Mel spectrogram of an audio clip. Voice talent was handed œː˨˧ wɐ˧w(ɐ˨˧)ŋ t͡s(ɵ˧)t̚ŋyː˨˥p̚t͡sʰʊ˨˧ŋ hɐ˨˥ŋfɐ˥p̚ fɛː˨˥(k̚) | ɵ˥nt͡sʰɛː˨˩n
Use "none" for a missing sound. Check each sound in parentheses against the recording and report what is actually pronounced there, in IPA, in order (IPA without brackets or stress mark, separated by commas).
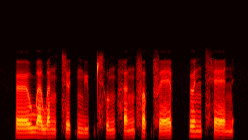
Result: ɐ˧, ɵ˨˥, p̚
